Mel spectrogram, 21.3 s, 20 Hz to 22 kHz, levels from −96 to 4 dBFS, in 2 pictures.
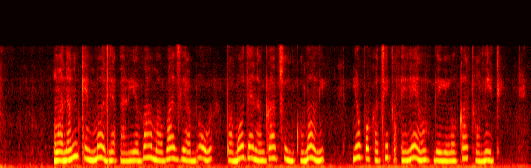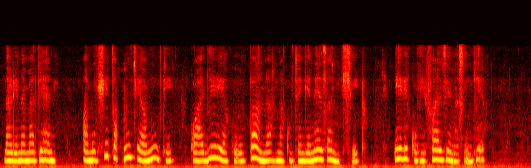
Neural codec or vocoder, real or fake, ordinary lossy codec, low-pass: codec, 16 kHz, 4.8 kbps, FACodec; fake; AAC, 48 kbps; 7.2 kHz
